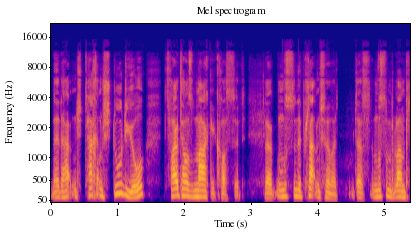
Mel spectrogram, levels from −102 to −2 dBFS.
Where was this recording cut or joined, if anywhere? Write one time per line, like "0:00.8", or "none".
0:03.2
0:04.3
